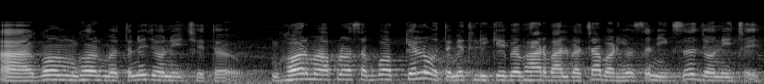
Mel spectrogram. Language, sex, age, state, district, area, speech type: Maithili, female, 60+, Bihar, Supaul, rural, spontaneous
